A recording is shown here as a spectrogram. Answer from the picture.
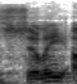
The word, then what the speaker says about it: Scilly: The Scilly Isles? That sounds appropriate, Doctor. – The name of these particular islands is spelled S-C-I-L-L-Y.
